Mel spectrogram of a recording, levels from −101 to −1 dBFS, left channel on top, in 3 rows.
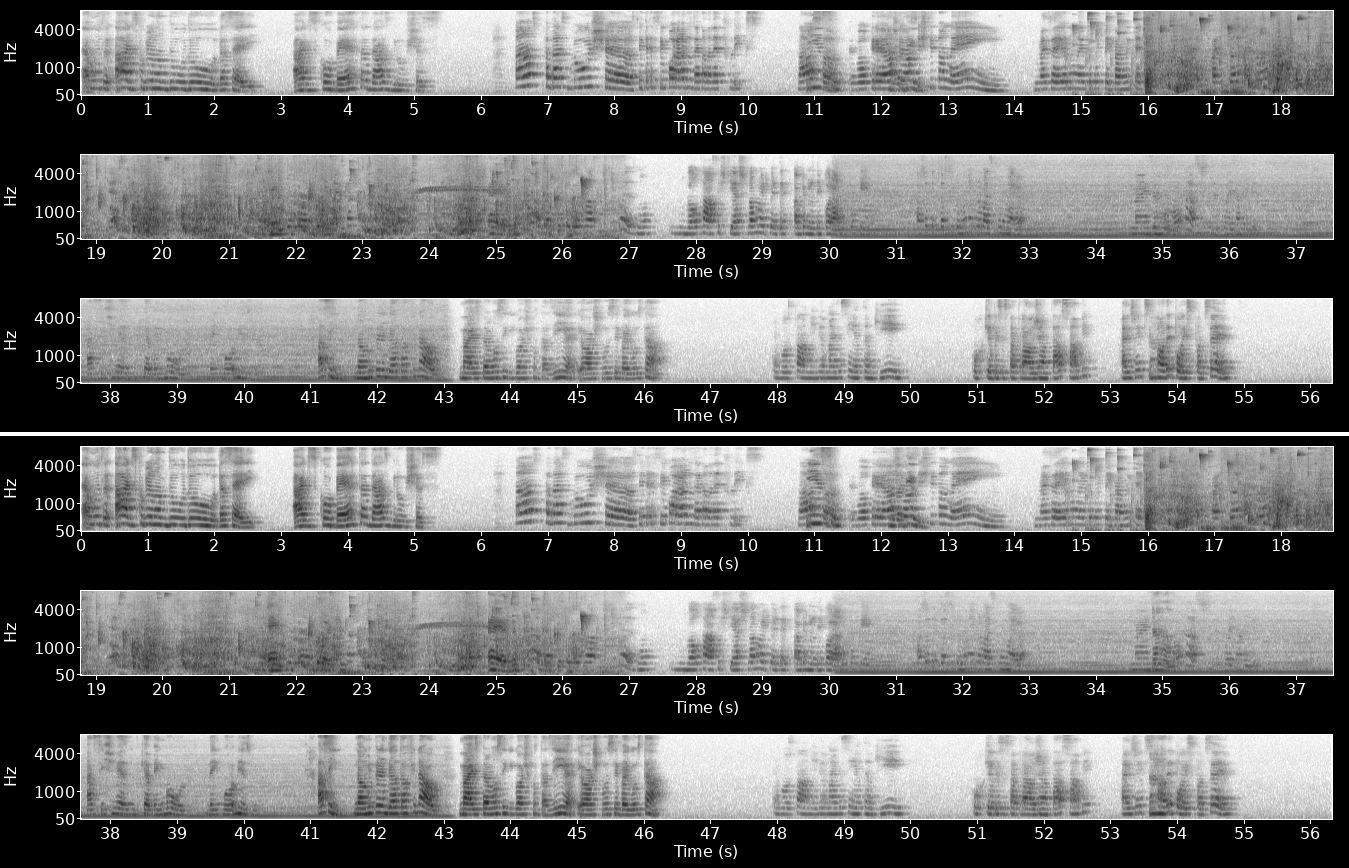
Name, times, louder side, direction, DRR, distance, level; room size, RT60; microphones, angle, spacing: voice 1, 0.0-2.6 3.2-5.2 10.9-11.4 12.1-12.6 21.6-22.0 22.3-22.8 24.9-25.7 34.8-35.2 37.6-39.2 39.4-40.3 41.0-46.3 53.6-53.9, right 7 dB, 85° right, 0.4 m, -31 dB
voice 2, 6.2-10.1 10.7-13.9 14.3-18.9 19.2-20.2 21.2-23.7 24.6-27.3 27.6-30.6 31.3-32.9 34.5-36.5 47.9-49.9 50.9-52.7 53.2-54.8, left 1 dB, 70° left, 1.6 m, -38 dB
sound 1, 14.7-26.5, right 1 dB, 20° right, 1.0 m, -36 dB
sound 2, 15.9-26.9, left 1 dB, 5° left, 0.3 m, -31 dB
sound 3, 30.0-43.1, right 1 dB, 50° left, 1.0 m, -40 dB
7.0 x 2.4 x 2.9 m
head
